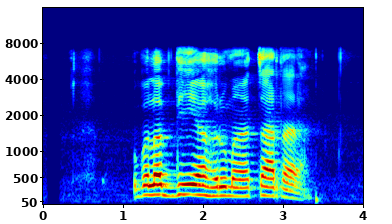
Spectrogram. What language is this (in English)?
Nepali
